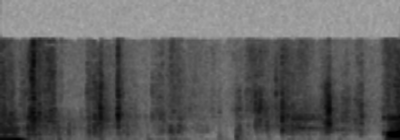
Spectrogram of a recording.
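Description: Faint crinkling and rustling of paper sticker sheets being handled and moved aside, with a few small light clicks.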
